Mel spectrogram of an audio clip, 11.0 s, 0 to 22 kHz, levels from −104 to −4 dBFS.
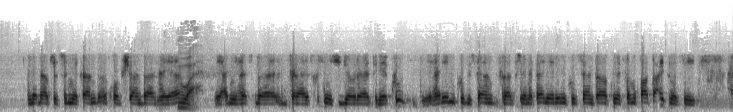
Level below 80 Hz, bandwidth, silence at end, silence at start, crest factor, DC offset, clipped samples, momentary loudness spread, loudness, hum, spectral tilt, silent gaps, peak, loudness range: -66 dBFS; 9 kHz; 0 s; 0.4 s; 20 dB; under 0.1%; under 0.1%; 4 LU; -21 LUFS; none; -6.5 dB/octave; none; 0 dBFS; 1 LU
